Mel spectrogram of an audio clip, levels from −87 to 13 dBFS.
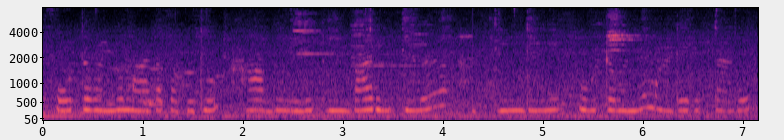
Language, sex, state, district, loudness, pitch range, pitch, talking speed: Kannada, female, Karnataka, Belgaum, -31 LUFS, 265-280 Hz, 275 Hz, 75 wpm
